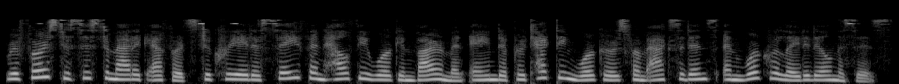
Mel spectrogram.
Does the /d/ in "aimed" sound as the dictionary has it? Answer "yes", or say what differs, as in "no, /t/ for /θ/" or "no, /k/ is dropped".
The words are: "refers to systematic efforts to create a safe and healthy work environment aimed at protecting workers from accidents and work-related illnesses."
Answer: yes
